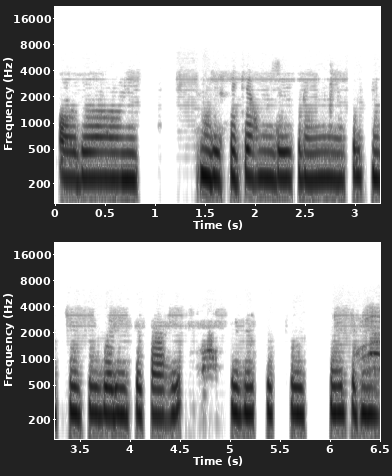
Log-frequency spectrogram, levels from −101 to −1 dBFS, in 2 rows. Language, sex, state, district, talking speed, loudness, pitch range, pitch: Hindi, female, Uttar Pradesh, Jyotiba Phule Nagar, 100 wpm, -17 LUFS, 230-240 Hz, 235 Hz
